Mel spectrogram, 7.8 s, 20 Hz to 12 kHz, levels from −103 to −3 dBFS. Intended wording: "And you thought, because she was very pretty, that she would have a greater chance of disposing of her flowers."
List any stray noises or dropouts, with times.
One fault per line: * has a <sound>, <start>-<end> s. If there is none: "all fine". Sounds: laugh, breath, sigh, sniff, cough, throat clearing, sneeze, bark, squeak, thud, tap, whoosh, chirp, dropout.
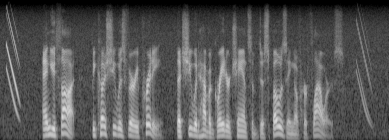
* has a chirp, 0.1-0.4 s
* has a chirp, 7.1-7.5 s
